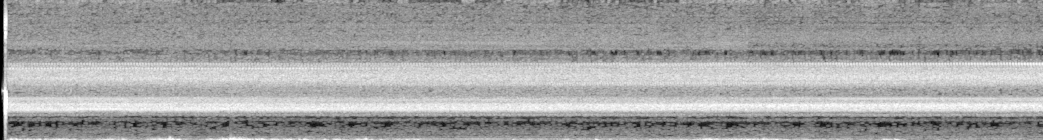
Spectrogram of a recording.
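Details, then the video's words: Insanely loud insects, so loud little else could be heard: a steady, unbroken high hiss in several shimmering bands, unchanging for the whole stretch, over faint low rumbles. "Insanely loud Insect Sounds"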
